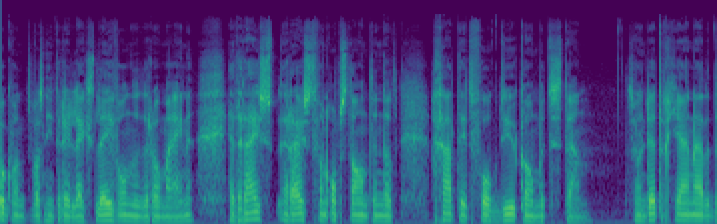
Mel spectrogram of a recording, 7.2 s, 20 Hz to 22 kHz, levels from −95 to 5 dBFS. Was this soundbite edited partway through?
no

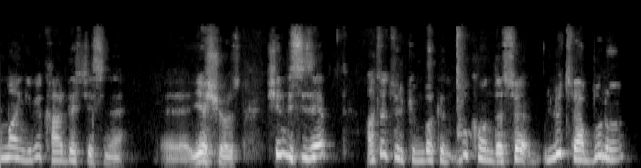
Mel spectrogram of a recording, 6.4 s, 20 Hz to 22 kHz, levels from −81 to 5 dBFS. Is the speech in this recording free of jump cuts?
yes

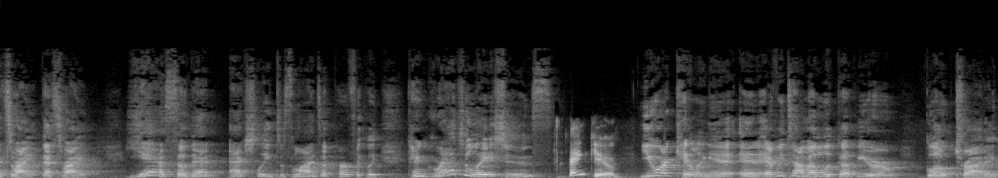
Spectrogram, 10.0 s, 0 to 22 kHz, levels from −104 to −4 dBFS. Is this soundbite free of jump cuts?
yes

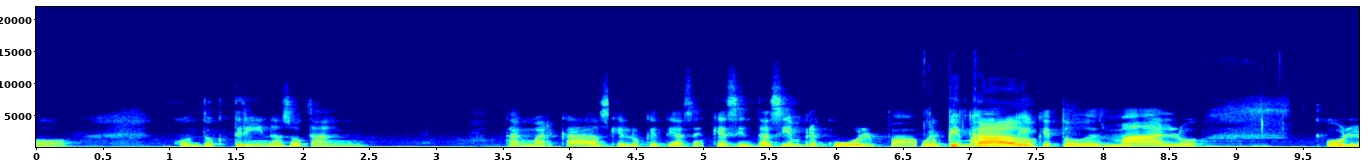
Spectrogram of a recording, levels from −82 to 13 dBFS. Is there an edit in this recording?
yes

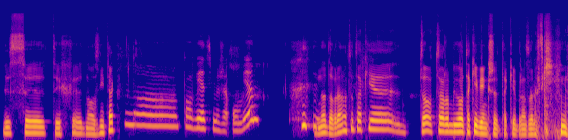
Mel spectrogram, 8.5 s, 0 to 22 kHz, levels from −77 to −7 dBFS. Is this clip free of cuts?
yes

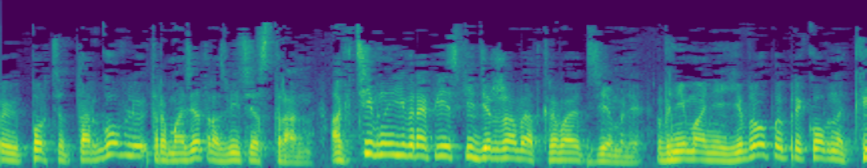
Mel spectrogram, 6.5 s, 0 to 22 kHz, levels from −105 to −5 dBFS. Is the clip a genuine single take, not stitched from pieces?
no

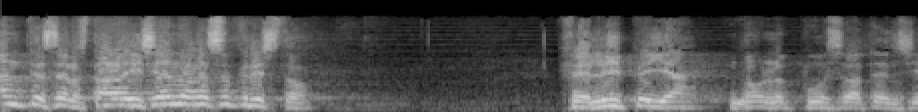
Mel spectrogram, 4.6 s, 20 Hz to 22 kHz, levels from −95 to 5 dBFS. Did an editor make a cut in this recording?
no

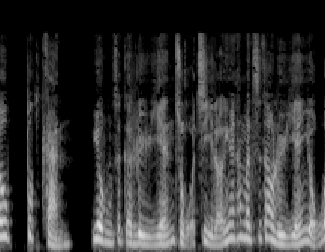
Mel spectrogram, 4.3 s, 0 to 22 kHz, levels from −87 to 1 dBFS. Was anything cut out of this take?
no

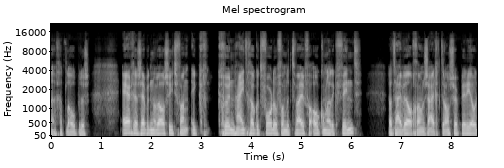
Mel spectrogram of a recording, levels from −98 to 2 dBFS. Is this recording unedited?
yes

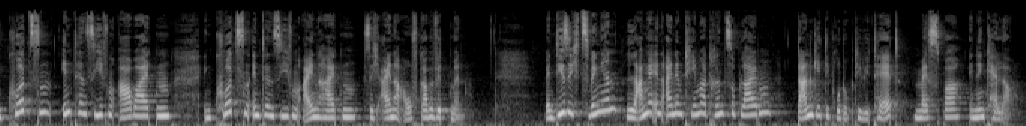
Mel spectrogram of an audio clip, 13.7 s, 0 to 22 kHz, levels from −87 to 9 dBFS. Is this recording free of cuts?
yes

